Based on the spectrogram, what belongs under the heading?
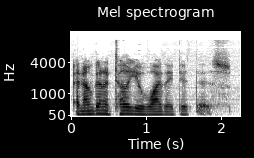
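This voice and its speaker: A gaming content creator rants sarcastically about a game as he plays it, his casual commentary full of exasperation. His pitch and loudness swing lively while he talks at a normal speed, and the sound has a phone-like quality.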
